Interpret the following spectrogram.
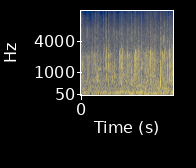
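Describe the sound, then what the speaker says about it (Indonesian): Congregation clapping for Jesus at a church revival meeting, a brief burst of many hands applauding at close range with no voices. "Berikan tepuk tangan buat Tuhan Yesus"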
